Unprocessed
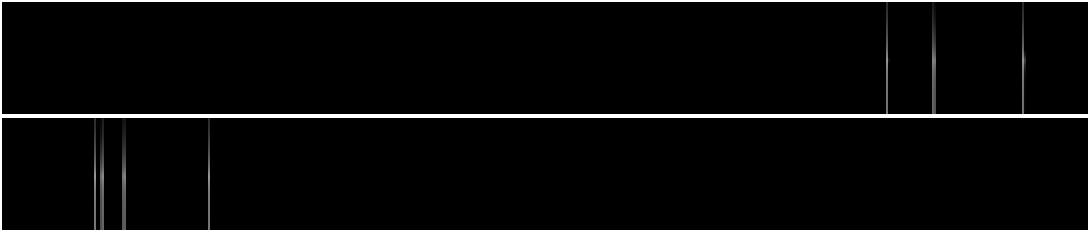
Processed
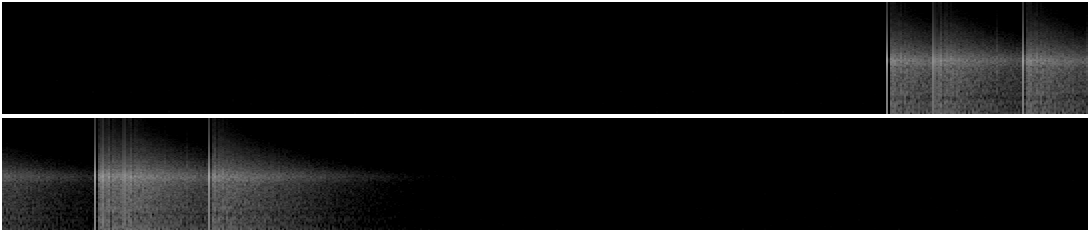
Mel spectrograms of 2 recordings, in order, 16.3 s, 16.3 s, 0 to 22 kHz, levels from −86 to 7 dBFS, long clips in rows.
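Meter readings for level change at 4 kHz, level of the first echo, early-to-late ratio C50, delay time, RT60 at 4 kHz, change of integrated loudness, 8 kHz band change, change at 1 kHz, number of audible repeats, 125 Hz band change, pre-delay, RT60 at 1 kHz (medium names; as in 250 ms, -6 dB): +6.5 dB, -22.0 dB, 2.0 dB, 474 ms, 1.9 s, +4.5 dB, +6.0 dB, +6.5 dB, 1, +6.5 dB, 26 ms, 2.1 s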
